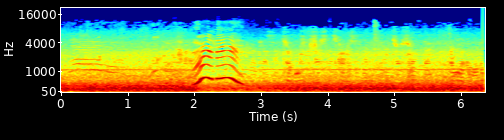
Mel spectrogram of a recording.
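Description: Steady low rumble of an airliner cabin, the engines and airflow heard from a passenger seat, with a faint steady hum over it. A brief high voice rises and falls about two seconds in.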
